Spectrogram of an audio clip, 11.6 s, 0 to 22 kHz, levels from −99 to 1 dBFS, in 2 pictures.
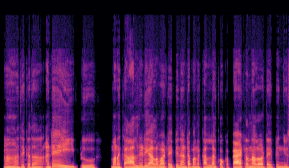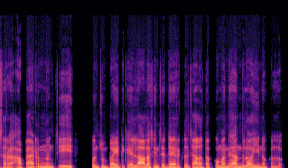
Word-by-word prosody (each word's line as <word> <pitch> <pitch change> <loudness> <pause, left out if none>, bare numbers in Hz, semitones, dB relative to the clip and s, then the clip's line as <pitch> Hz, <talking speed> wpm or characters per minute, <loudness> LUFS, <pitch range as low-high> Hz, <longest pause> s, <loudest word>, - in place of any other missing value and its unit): ఆ! - - +3 0.2
అదే 150 +5 -2
కదా! 125 -5 0 0.2
అంటే 150 +10 +1 0.4
ఇప్పుడు 120 +2 -6 0.6
మనకి 130 +1 +2
ఆల్‌రెడి 175 +8 +3
అలవాటయిపోయిన 155 0 +1
అంటే 145 +2 +1
మన 130 - 0
కళ్ళకు 150 +5 0
ఒక 135 - -11
ప్యాటర్న్ 165 +5 +6
అలవాటయిపోయింది 125 -3 0
జూసారా, 115 0 -3 0.2
ఆ - - +4
ప్యాటర్న్ 165 +7 -1
నుంచి 150 +6 -5 0.6
కొంచెం 140 -1 -2
బయటికెళ్లి 165 +3 0
ఆలోచించే 155 +1 0
డైరెక్టర్లు 145 +2 -1
చాలా 130 0 +2
తక్కువ 130 +2 -5
మంది 155 +7 -1
అందులో 145 +4 -1
ఈయనొకళ్ళు. 115 -5 -5
145 Hz, 140 wpm, -23 LUFS, 130-155 Hz, 0.6 s, ప్యాటర్న్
